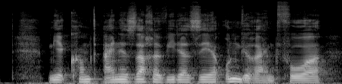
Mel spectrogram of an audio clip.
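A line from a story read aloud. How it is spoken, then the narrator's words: Plain. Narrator (German): sagte Richard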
